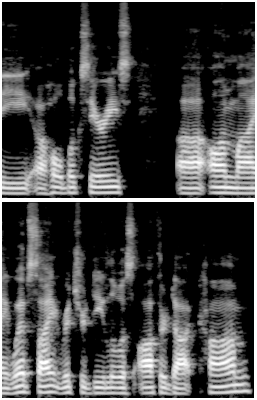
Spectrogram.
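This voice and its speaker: In a very clean recording with a silent background, a man with an unremarkable speaking voice talks at a moderate pace and a fairly low pitch. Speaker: author and spiritual counselor. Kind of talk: radio interview.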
